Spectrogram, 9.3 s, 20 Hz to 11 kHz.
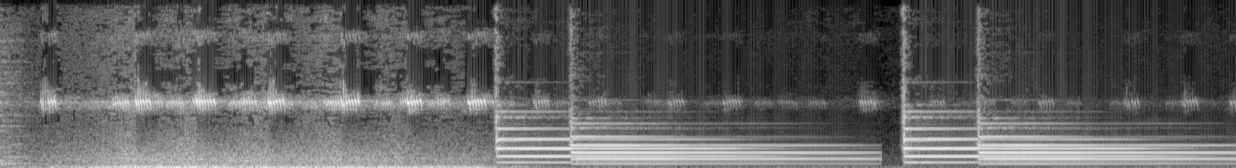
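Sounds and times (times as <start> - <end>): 
steady high insect-like chirping: 0.2 - 4.1, 5.0 - 6.7, 8.4 - 9.2
two-tone doorbell chime ringing at the door late at night: 3.7 - 9.2.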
